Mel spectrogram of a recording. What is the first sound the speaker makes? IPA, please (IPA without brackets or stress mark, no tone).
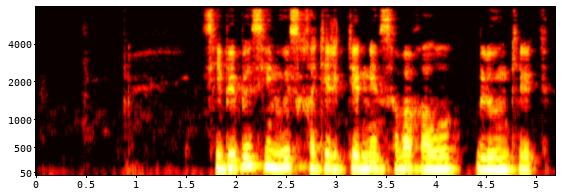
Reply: s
